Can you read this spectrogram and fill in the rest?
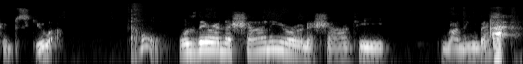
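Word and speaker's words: Achane: I've got Achan and Rico the King Daddle against New Orleans. If you're going to say his name, say it correctly. It's Ashani. We've already established this.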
